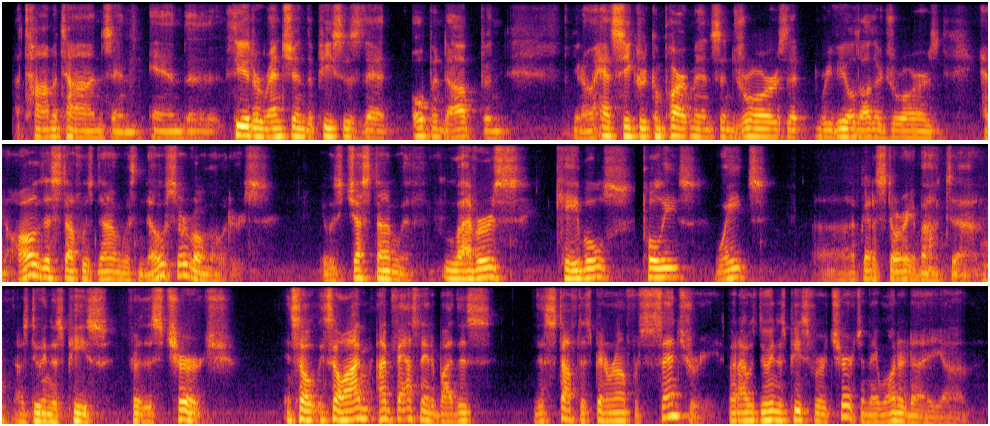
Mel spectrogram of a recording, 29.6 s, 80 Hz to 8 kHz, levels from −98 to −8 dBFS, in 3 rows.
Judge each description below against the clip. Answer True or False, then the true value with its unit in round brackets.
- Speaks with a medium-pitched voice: False (120 Hz)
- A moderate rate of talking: True (175 wpm)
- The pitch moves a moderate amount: True (3.8 semitones)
